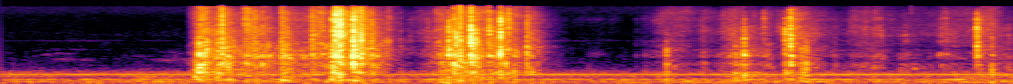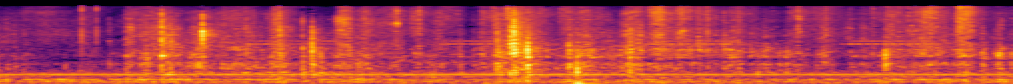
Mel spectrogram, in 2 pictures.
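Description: A book slides and scrapes across a table.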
